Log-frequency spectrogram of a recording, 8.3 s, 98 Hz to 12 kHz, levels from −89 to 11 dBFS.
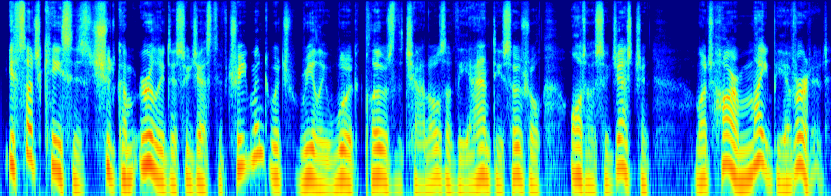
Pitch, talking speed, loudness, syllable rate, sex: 155 Hz, 175 wpm, -20 LUFS, 5.6 syllables/s, male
